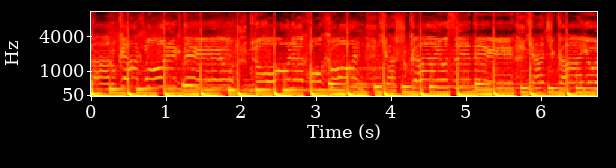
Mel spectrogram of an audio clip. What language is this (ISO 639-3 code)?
ukr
